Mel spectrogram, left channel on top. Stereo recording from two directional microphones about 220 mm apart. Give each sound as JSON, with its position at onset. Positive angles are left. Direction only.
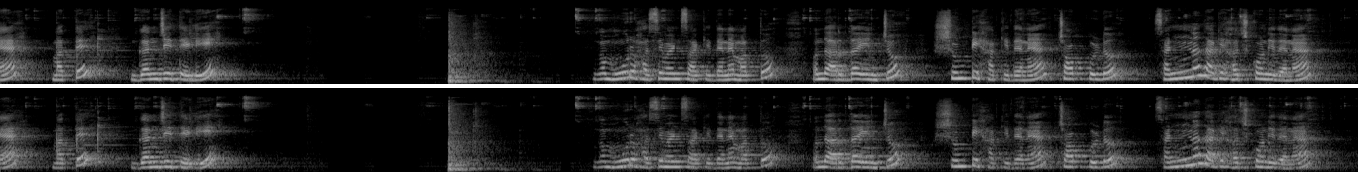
{"t": 0.0, "sound": "a woman's voice", "side_deg": 45}
{"t": 6.0, "sound": "a woman's voice", "side_deg": 40}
